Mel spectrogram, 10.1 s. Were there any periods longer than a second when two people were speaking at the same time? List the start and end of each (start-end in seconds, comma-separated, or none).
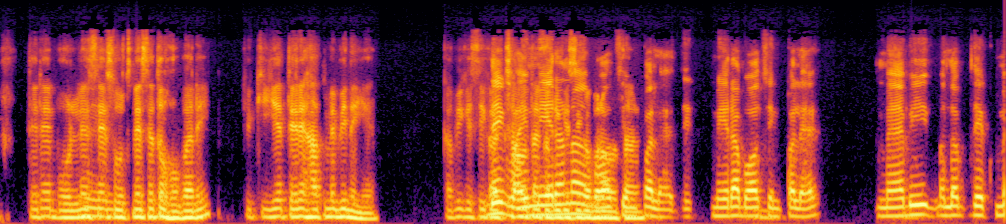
4.9-6.5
